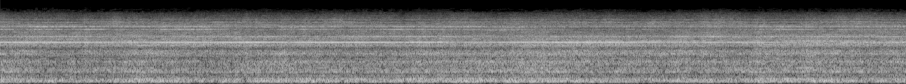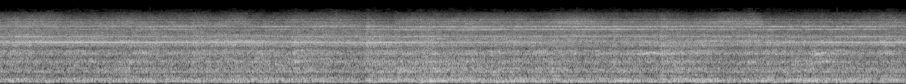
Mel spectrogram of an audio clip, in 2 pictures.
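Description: A jet engine whines and roars steadily at idle.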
